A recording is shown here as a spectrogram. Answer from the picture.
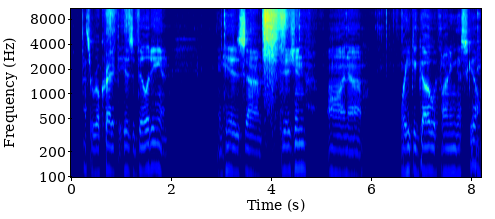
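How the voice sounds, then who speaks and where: Pausing long and often, a man speaks at a moderate pace in a fairly low pitch with fairly even intonation, and audible room echo around him. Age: 60s. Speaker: drafting instructor. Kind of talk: tutorial. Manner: casual, conversational.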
